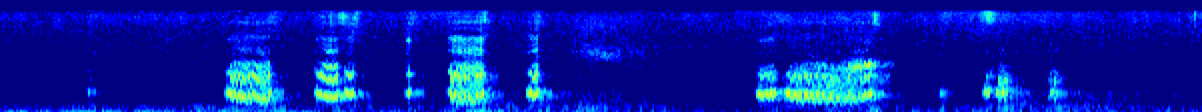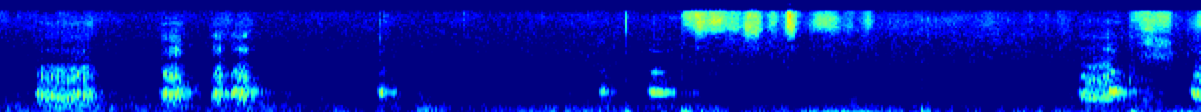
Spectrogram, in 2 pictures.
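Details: Young female cat in heat, giving short wavering mid-pitched cries in irregular clusters, some doubled or tripled, separated by brief pauses; a burst of high hissing noise near the end.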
